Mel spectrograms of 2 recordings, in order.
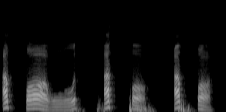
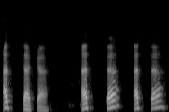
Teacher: Kita dah idghamkan, kita dah masukkan lam ke dalam huruf ta. Itu namanya idgham syamsi ataupun alif lam syamsiyah.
